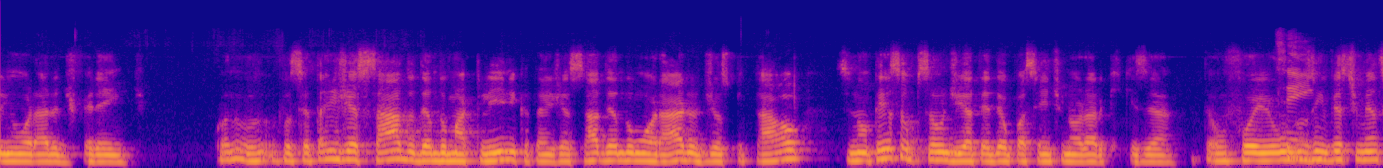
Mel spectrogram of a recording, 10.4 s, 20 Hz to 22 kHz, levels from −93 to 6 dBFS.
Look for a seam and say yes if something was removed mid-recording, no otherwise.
yes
